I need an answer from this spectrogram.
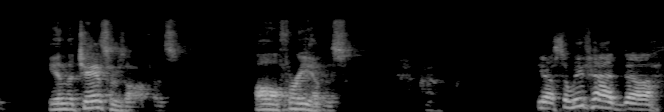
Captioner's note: laughs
